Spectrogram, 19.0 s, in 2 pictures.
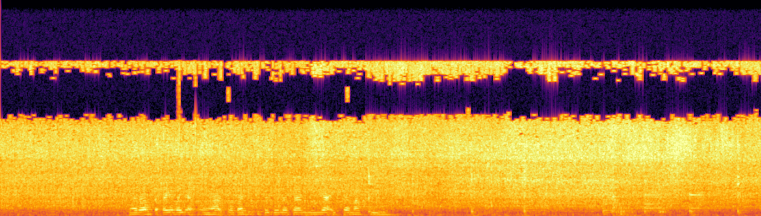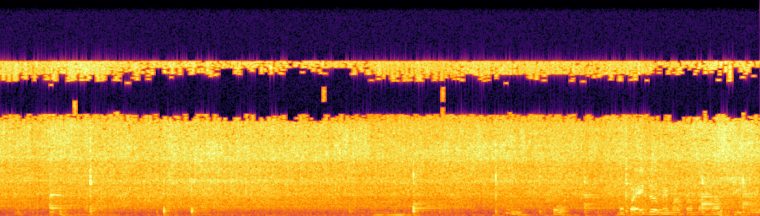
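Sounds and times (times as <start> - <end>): stir-fry sizzling in hot oil: 0.0 - 19.0
spatula scraping a pan: 4.4 - 12.4, 13.7 - 19.0.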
